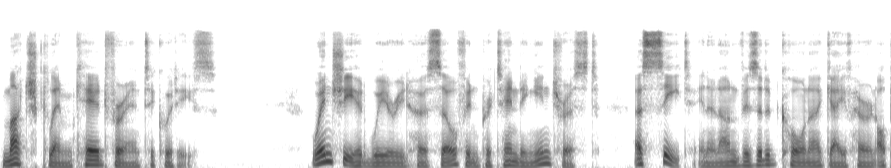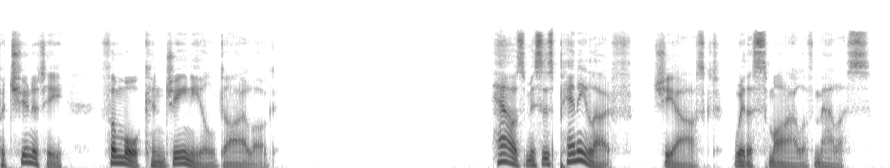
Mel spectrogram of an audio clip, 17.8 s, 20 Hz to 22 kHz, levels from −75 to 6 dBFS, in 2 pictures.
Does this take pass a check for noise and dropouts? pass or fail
pass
